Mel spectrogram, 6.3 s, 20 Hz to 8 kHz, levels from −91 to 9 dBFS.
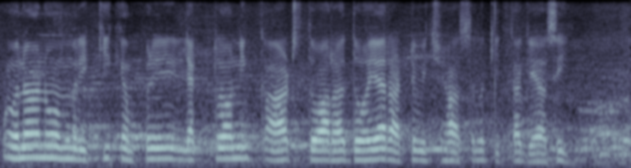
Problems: none marked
